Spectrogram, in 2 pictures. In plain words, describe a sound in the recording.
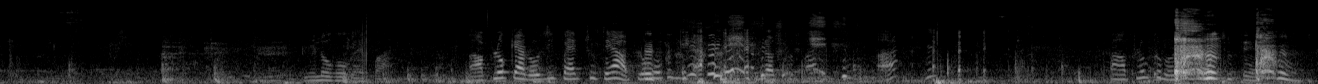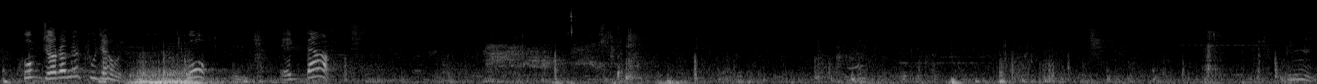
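A crowd of men and women chatters in an echoing hall.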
